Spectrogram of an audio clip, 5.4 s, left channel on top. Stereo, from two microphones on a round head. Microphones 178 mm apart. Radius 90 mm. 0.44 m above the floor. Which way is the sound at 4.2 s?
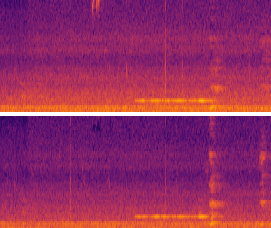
75° right (ahead or behind).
